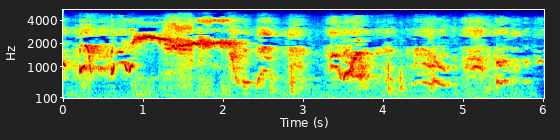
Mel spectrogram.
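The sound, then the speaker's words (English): A person imitates a screaming monkey with loud, shrill, warbling shrieks, the pitch leaping and wavering in rapid bursts for several seconds without a break. “Sound like a motherfucking monkey screaming.”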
